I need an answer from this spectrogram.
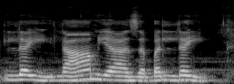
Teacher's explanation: یا لین کو زبر سے ذرا سا تھوڑا سا بڑھا کے پڑھتے ہیں لیکن 2 حرکات تک نہیں لے کے جاتے اور نرمی سے پڑھتے ہیں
